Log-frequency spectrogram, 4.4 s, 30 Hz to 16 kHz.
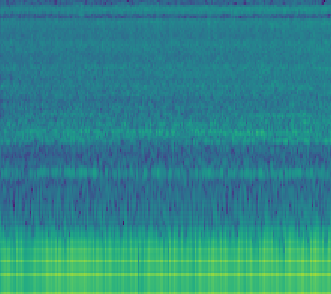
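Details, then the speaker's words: Rebuilt small block Chevy V8 in a white dump truck; this is the pre-rebuild knock from when the truck came in, a heavy low idle with a dull, uneven thump about three times a second, bottom-end knock of unconfirmed cause. "Remember, it was knocking real bad when we brought it in here. >> Yeah. >> I I'll put a clip in here, you guys, of the pre-nocking sound. It sounded pretty awful."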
